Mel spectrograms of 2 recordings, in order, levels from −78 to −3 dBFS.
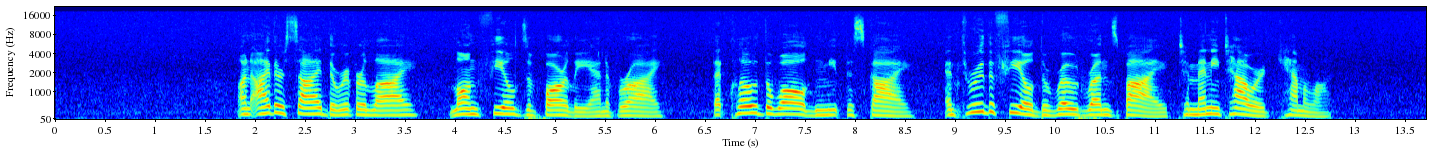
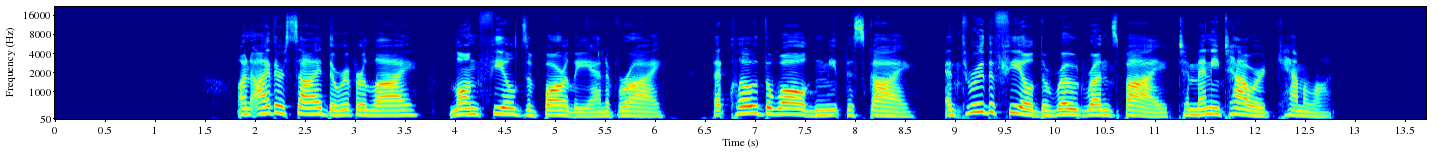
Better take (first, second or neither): second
